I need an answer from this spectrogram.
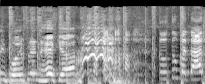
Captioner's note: Laughs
